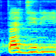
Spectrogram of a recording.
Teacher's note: تجری جیم میں قلقلہ کرنا ہے، را کو باریک پڑھنا ہے، اور یہاں پر یا مدہ ہے تو اسے ایک الف کے برابر کھینچنا بھی ہے.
